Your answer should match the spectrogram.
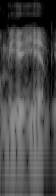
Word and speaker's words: Mia Yim: Mia Yim? – Oh, Mia Yim, yep.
